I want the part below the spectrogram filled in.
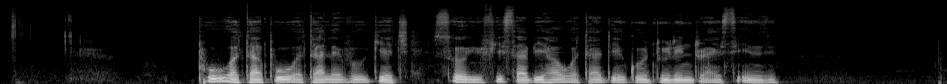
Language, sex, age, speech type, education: Nigerian Pidgin, male, 15-29, spontaneous, tertiary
